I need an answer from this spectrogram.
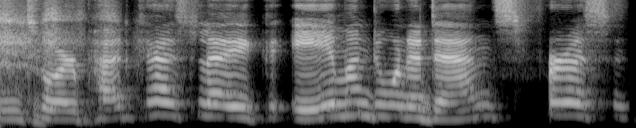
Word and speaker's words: Iman: It's spelt the same way as it is in Arabic, but we say Emon.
